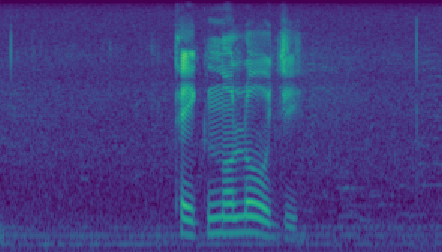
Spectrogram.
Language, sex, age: Tsonga, male, 19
